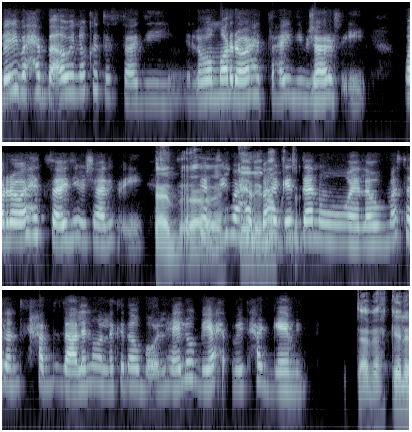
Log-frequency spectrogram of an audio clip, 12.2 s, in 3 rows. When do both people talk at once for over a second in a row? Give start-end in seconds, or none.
5.6-7.1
